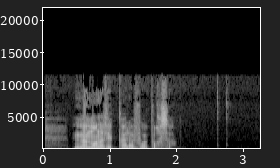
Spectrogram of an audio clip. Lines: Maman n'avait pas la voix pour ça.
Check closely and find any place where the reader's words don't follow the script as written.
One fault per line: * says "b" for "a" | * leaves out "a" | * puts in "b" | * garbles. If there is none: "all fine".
all fine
